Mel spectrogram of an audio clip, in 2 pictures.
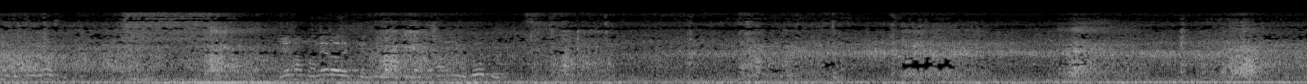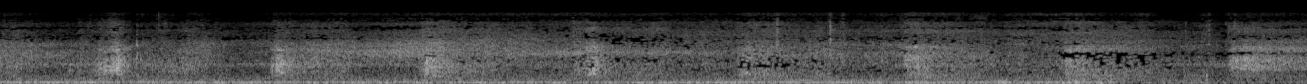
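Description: A float scrapes and swishes across wet concrete.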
